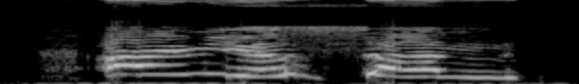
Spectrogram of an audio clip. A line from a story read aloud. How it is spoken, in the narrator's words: He screamed up at Crouch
